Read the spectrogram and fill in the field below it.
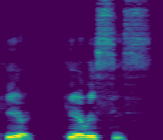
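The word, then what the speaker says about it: αἵρεσις: So we are in the lexicon for heresis. Heresis, a heresis. That's how it is pronounced.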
